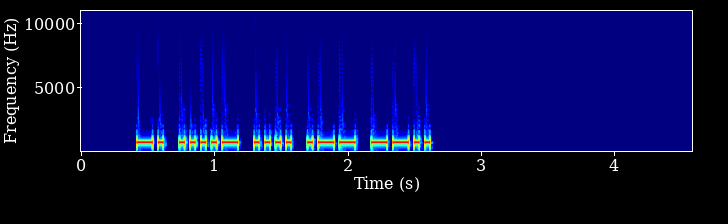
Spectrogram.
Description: Morse code, heard as a keyed tone, about 32 wpm, 700 Hz. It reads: N4HWZ
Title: USA Call Signs - 5 Characters - Repeated 2x - 30wpm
